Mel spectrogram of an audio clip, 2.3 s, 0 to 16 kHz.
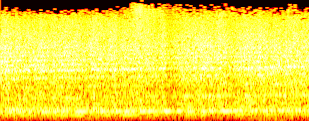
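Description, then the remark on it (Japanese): A new driverless metro train on Line 1, at a station platform fitted with platform screen doors, rumbles steadily with a low electric hum running underneath, loud, the noise staying even throughout with no voices. “ホームドア完備されてて、無人で運転してて、車両も新型でわざわざ手動じゃないというドアが、非常に快適な路線です。”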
